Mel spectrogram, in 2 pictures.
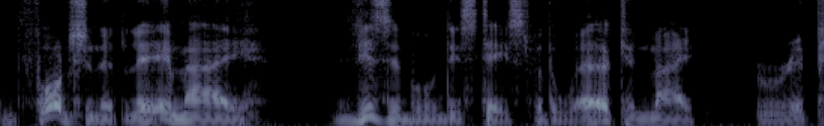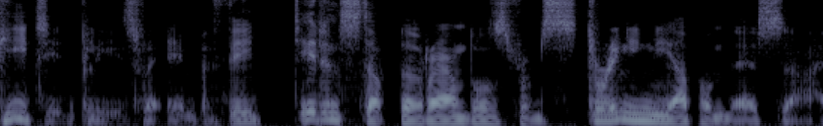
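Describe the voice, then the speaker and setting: Using a put-on character voice, a man speaks at a fairly slow pace. His pitch is medium. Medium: video game. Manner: polite, formal, wry.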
